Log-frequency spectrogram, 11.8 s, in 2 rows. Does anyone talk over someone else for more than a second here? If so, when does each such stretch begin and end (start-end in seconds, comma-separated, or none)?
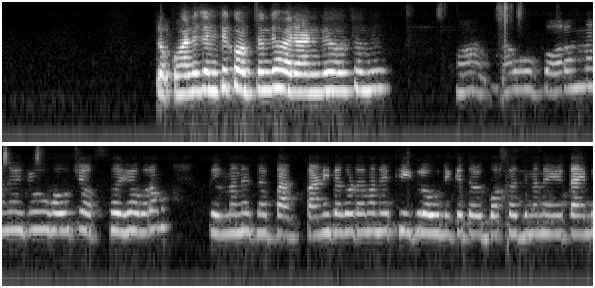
none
